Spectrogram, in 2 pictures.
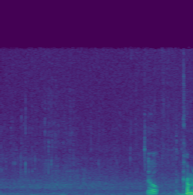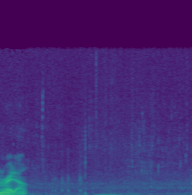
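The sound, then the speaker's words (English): A steady, soft splashing wash of mustard powder mixed with water, poured from a jug onto the soil of a vegetable bed with the mulch moved aside, runs throughout, fairly quiet, while a voice briefly speaks over it partway through. “Shake up our mustard powder one more time and give it a pour.”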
